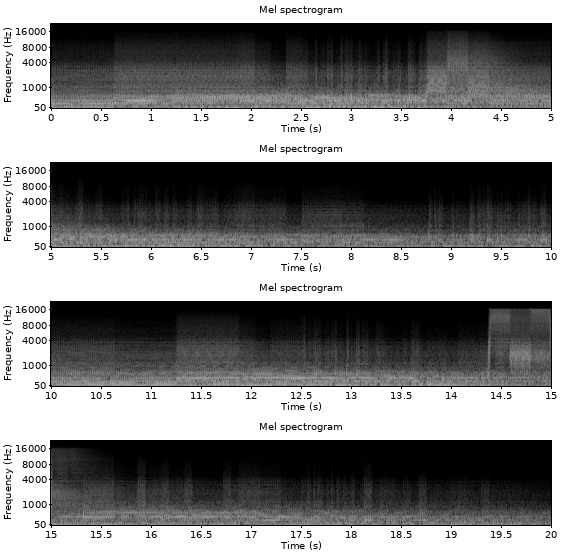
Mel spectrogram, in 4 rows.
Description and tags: ambient 0005 1-Audio-Bunt 3
ambient, breakcore, bunt, digital, DNB, drill, electronic, glitch, harsh, lesson, lo-fi, loop, noise, NoizDumpster, rekombinacje, space, square-wave, synthesized, synth-percussion, tracker, VST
